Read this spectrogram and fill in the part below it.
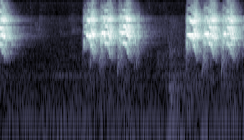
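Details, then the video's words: Budgerigar chirping: three bursts of scratchy, warbling high chatter, each about a second long, separated by quiet gaps. "Budgies Sounds| Budgies Chirping sound | Budgies"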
